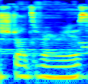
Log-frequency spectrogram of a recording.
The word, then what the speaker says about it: Stradivarius: In-store, I would say that I shop at H&M and Primark and sometimes Bershka and Stradivarius is how you pronounce it.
